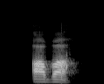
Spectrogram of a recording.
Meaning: 1. father 2. mother 3. elder sister 4. elder sister-in-law 5. aba
- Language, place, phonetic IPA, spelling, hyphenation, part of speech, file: Azerbaijani, Baku, [ɑˈbɑ], aba, a‧ba, noun, LL-Q9292 (aze)-aba.wav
